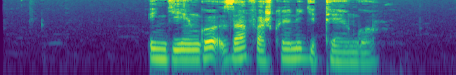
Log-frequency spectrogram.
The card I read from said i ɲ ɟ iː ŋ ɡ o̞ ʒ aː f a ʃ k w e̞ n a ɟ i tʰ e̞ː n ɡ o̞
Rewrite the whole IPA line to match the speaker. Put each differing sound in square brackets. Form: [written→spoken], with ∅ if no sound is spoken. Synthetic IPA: i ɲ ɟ iː ŋ ɡ o̞ [ʒ→z] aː f a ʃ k w e̞ n [a→i] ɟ i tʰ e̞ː [n→ŋ] ɡ o̞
